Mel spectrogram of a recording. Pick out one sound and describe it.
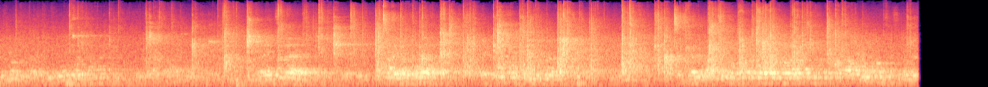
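Young men clap their hands.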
